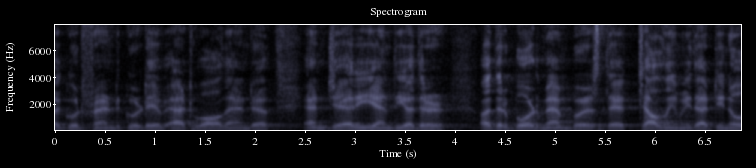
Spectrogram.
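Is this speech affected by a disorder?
No.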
